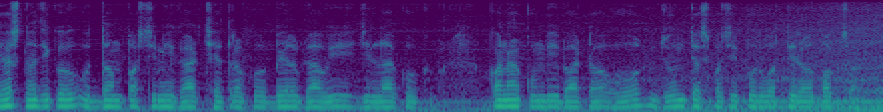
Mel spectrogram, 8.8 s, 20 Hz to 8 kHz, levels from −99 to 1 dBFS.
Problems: constant background noise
